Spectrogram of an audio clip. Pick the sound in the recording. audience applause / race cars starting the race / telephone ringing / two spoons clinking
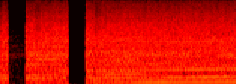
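race cars starting the race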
